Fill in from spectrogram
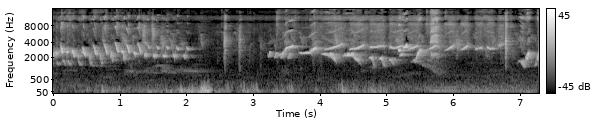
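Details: Aceh white-rumped shama in a singing contest against another shama: rapid series of clear, slurred whistled notes descending in short repeated phrases, then a pause with a low thump and a second bright, warbling, varied burst of song over low background rumble.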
